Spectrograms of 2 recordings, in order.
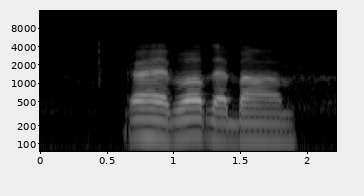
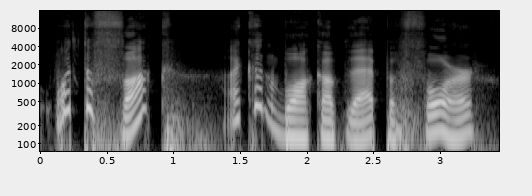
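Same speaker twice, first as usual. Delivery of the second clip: shocked outburst; 2 semitones higher, 16 dB louder than usual. Real, not acted. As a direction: shout out in sudden bafflement. Sudden shock at the game.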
